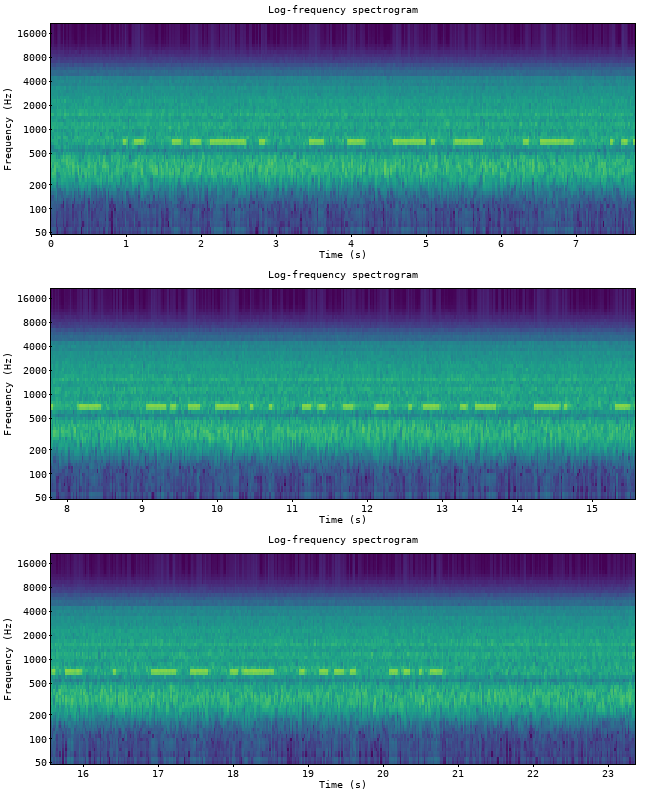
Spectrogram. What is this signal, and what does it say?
Beeps of irregular length, with radio hiss and a squelch burst at the end. There is no code.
